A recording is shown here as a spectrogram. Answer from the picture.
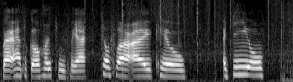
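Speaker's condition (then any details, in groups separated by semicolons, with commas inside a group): Cerebral palsy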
